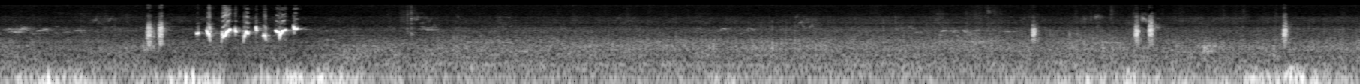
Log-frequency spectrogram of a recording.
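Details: Wild bulbul song: an early rush of tumbling, fluty notes, then a long quiet stretch broken only by a few short, sharp notes toward the end, over low background rumble.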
